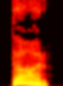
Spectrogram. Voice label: "ಢೋರ", Kannada

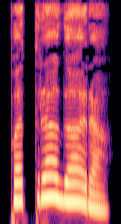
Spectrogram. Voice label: "ಪತ್ರಾಗಾರ", Kannada

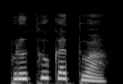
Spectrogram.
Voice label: "ಪೃಥಕ್ತ್ವ", Kannada

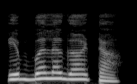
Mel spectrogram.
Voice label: "ಎಬ್ಬಲಗಾಟ", Kannada

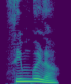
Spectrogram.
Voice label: "ಸಂಭಾಳಿ", Kannada

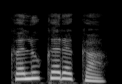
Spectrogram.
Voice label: "ಕಲಿಕಾರಕ", Kannada

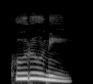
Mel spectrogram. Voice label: "ಕುರುಣಿ", Kannada

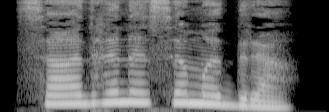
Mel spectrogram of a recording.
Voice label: "ಸಾಧನಸಮಗ್ರ", Kannada; sādhana samagra; noun

